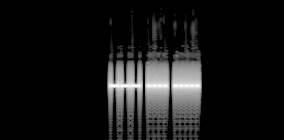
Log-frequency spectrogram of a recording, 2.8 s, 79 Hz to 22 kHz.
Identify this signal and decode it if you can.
Morse code, heard as a keyed tone, about 46 wpm, 700 Hz. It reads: OH5
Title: Callsign Prefixes for Top 50 DXCC - 45wpm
